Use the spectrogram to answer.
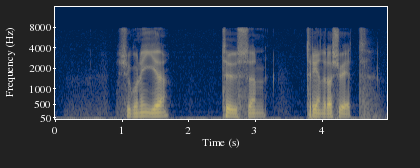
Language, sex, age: Swedish, male, 26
